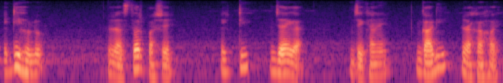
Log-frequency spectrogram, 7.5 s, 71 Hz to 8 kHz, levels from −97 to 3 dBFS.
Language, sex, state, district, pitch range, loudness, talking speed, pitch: Bengali, male, West Bengal, Dakshin Dinajpur, 105-140 Hz, -21 LUFS, 65 wpm, 130 Hz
